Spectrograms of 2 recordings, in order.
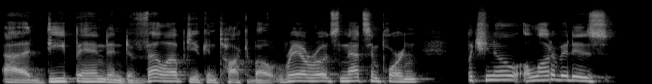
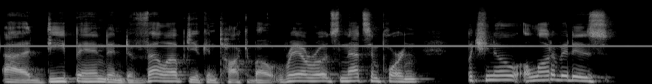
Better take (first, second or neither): first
